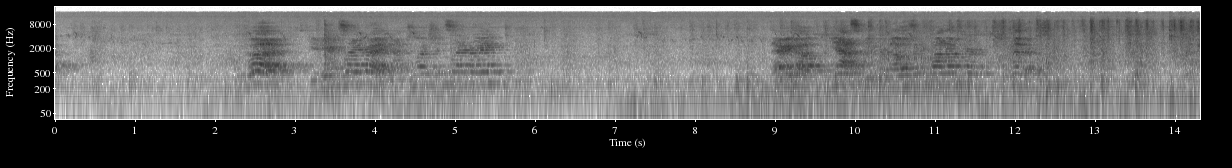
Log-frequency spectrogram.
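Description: A horse's hooves thud softly on sand.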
